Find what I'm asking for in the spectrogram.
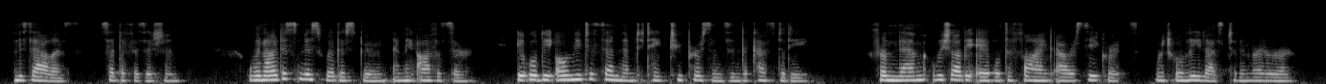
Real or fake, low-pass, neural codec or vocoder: fake; 7.2 kHz; codec, 16 kHz, 2 kbps, FreqCodec, smaller model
